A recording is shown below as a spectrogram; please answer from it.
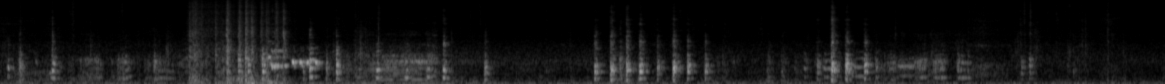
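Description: Chicken clucking in short bursts. There is a louder, noisier stretch about three seconds in, then a longer drawn-out call, then more clusters of clucks later on.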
